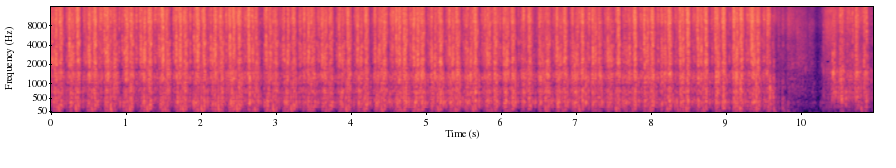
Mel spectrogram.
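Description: Hands scratch and tap the flat side of a large, empty corrugated cardboard box held close, giving a hollow sound. Dense, rapid, papery scratching and tapping runs almost nonstop with a brief pause near the end before resuming.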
